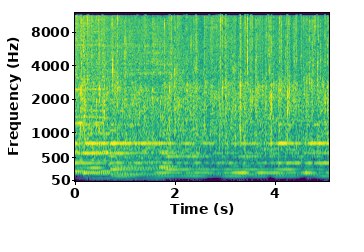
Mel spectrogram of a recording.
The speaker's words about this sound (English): Please put your hands together this morning and let's welcome Bishop Ni Ajedu Ama all the way from the Kodesh. Keep clapping your hands.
